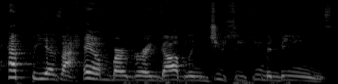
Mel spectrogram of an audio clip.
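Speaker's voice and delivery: loud, disgusted giant rant; ranting brute giant. Acted. Blood Bottler berating the BFG, loud rant. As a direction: rant at him, loud and coarse.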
